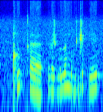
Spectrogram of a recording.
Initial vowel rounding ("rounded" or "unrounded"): unrounded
